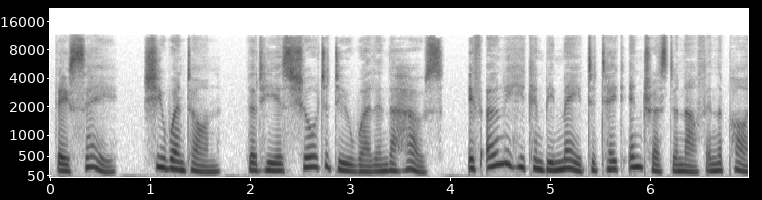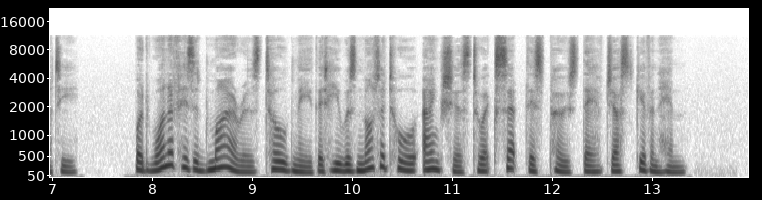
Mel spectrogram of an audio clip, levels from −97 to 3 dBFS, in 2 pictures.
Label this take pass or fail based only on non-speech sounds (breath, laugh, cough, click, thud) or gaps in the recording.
pass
